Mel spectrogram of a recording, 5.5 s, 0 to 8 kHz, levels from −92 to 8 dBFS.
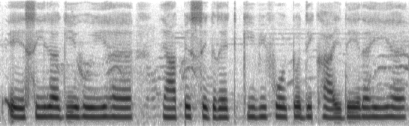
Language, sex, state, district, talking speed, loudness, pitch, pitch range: Hindi, female, Madhya Pradesh, Umaria, 155 wpm, -14 LUFS, 225 Hz, 220-230 Hz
